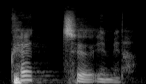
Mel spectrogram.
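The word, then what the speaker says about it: קֵץ: 근데 끝이라는 말의 히브리어 발음은요, 퀘츠입니다.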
